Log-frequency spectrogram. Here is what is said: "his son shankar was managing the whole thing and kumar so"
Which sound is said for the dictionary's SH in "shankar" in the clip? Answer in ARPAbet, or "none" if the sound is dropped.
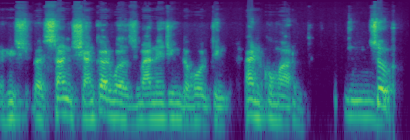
SH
